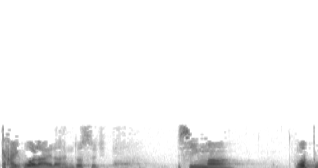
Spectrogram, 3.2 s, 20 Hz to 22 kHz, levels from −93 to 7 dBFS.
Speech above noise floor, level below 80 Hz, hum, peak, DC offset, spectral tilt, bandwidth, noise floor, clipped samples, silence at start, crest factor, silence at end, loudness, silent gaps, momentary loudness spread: 40 dB; -72 dBFS; none; -6 dBFS; under 0.1%; -10.5 dB/octave; 5.8 kHz; -68 dBFS; under 0.1%; 0 s; 22 dB; 0 s; -28 LUFS; none; 16 LU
